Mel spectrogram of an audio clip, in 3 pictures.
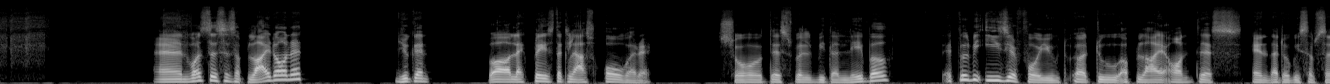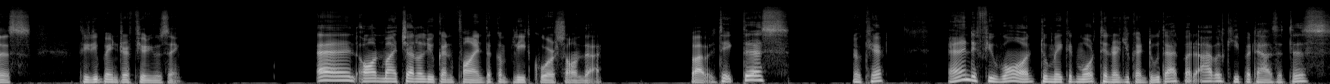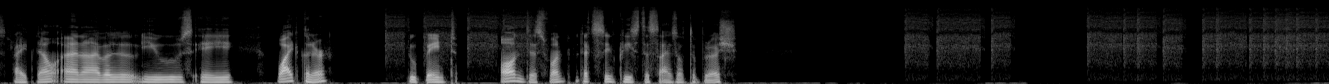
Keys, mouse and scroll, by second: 3.1 alt+right click, 8.9 alt+right click, 9.5 alt+middle click, 9.8 alt+right click, 10.1 alt+click, 11.7 alt+double click, 16.3 alt+right click, 16.7 alt+click, 18.9 alt+double click, 21.0 alt+middle click, 21.7 alt+right click, 23.0 alt+click, 24.4 alt+right click, 32.6 alt+click.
